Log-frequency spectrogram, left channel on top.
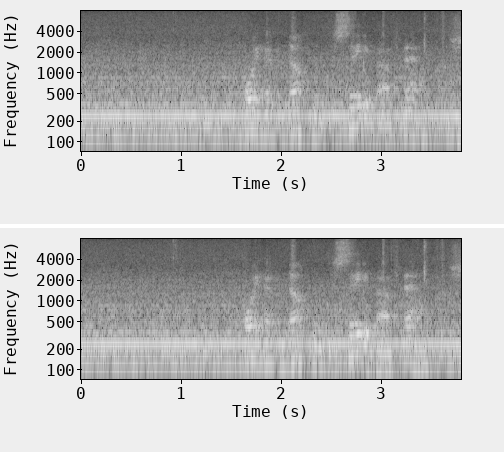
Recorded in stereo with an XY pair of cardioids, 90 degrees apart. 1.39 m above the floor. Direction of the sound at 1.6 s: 30° right.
